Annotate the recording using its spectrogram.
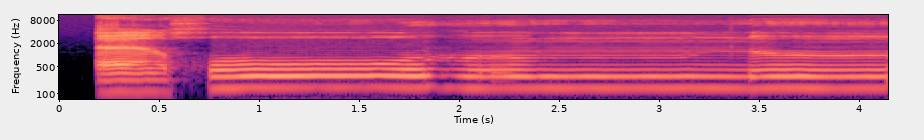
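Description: A man reciting the Quranic Arabic phrase 'akhūhum Nūḥ' in melodic tajweed chant. A short falling syllable opens it, then long notes are held on a steady pitch.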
